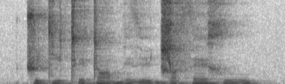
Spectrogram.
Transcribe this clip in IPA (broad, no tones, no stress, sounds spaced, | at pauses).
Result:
ʈ͡ʂ y tʲ ø tʼ e t ɒ b e ð y d͡ʑ ɒ θ ɛ x u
